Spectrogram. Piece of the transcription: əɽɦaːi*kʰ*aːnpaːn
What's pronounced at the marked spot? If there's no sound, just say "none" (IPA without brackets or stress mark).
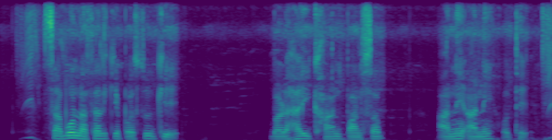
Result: kʰ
